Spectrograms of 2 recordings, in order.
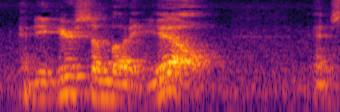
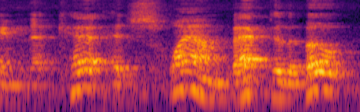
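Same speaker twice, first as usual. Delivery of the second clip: ordinary talk, nothing marked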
